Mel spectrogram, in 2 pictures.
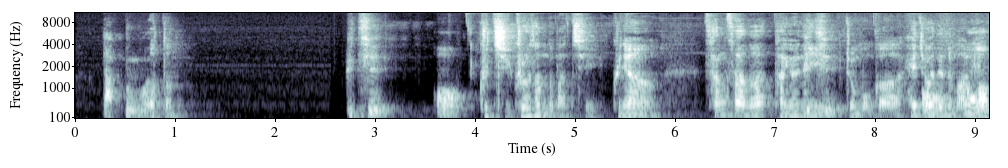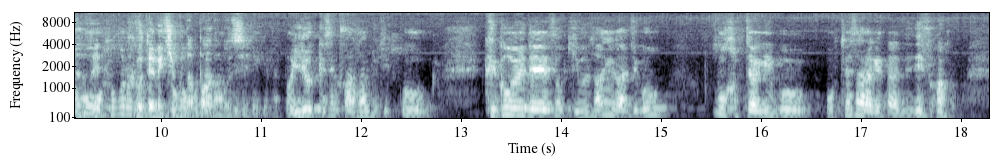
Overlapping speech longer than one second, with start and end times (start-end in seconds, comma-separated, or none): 8.5-10.9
